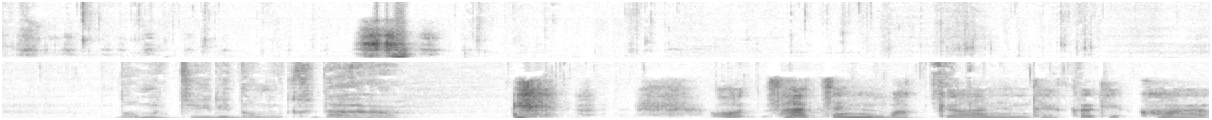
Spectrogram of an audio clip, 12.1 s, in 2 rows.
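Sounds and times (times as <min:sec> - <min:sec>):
close chewing: 0:00.0 - 0:06.5.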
